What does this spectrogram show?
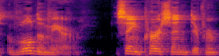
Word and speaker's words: Volodymyr: of Prince Vladimir, or as it's pronounced by the Ukrainians, Volodymyr.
